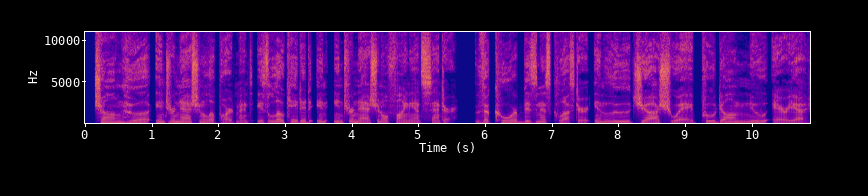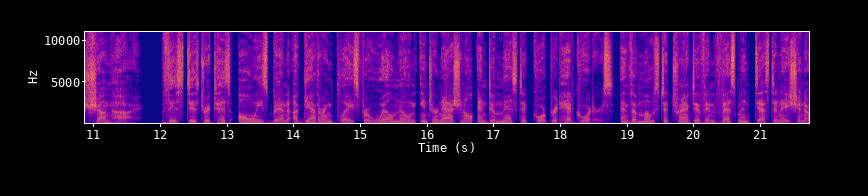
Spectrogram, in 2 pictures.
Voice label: 英语试音

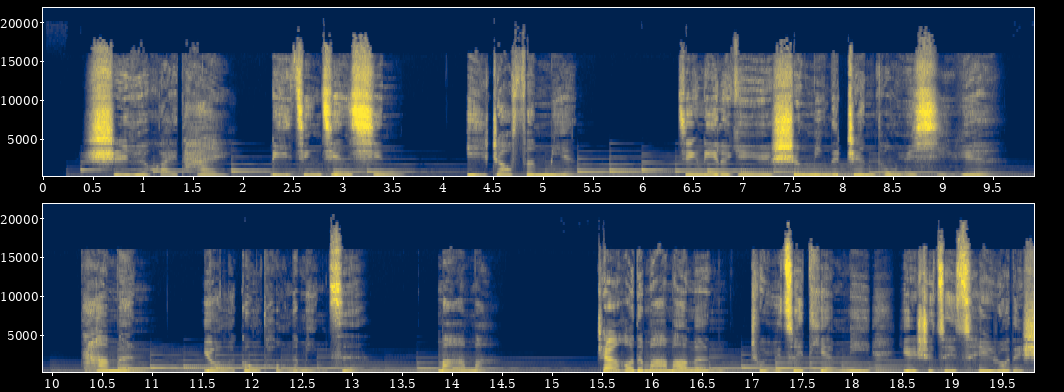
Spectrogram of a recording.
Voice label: 女,专题,温馨感; 产后护理

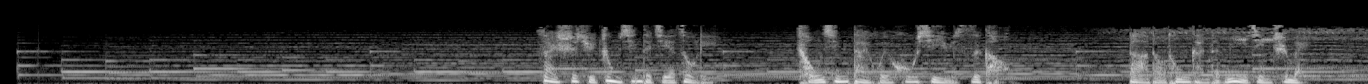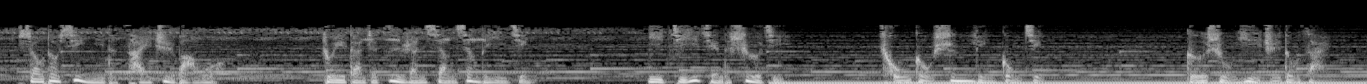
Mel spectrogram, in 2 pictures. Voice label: 男 广告 品质感 谧静空间 瓷砖; 格墅瓷砖

